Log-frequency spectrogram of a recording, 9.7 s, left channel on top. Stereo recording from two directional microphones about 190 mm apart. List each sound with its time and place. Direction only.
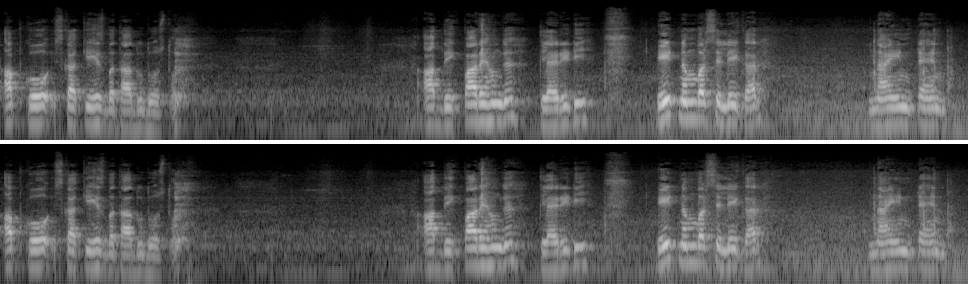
0.0 s a man's voice: 15° left (ahead or behind)
4.2 s a man's voice: 15° left (ahead or behind)
8.6 s a man's voice: 15° left (ahead or behind)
